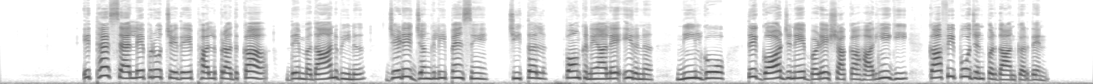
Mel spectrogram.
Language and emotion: Dogri, neutral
